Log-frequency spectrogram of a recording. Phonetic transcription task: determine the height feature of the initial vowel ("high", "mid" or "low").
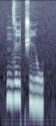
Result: high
